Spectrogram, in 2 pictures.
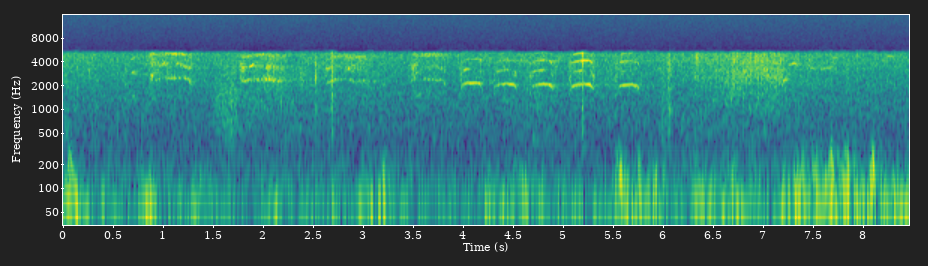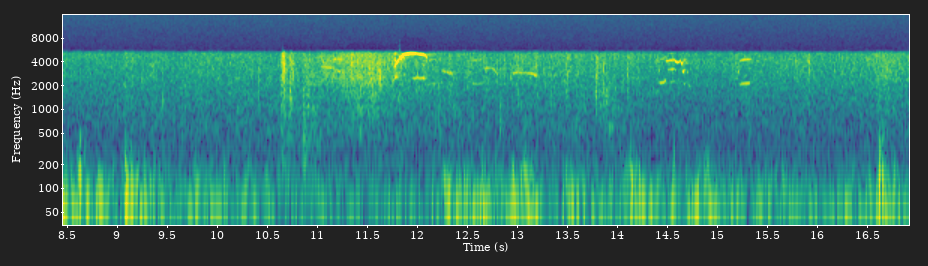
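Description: Birds calling: short, arched chirping notes in quick runs of a few, heard several times, over an irregular low rumble.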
